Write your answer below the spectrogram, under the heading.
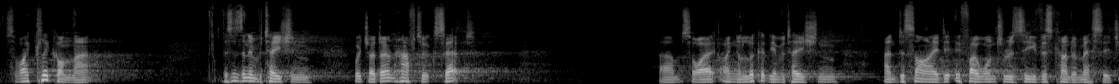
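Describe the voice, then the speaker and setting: A man presents a live demo at a conference. His voice sits in a mid pitch and he explains things step by step in a measured way. The big room adds a long reverb around him. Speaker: company executive presenting a product demo. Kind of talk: conference product demonstration. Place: conference hall stage. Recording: echoey hall with long reverb.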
